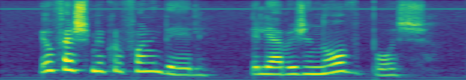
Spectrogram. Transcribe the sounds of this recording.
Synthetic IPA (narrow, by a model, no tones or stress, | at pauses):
ewfɛʃʊmikɾofõnɪd̪elɪelɪabɾɪd͡ʒɪnovʊpoʃɐ̥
